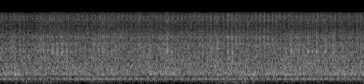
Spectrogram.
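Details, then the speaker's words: PS3 Slim CECH-2002x 120GB Blu-ray drive that won't read, load or eject discs: steady hissy whirring with a faint low hum, with foreign objects lodged inside the drive mechanism causing the noise. "the only problem is over here and if you can hear it happy it's Google Drive is making all this noise"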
